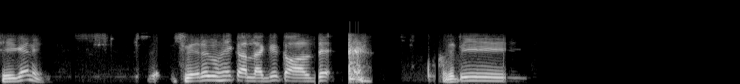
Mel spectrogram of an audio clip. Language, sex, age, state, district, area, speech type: Dogri, male, 30-45, Jammu and Kashmir, Reasi, rural, conversation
